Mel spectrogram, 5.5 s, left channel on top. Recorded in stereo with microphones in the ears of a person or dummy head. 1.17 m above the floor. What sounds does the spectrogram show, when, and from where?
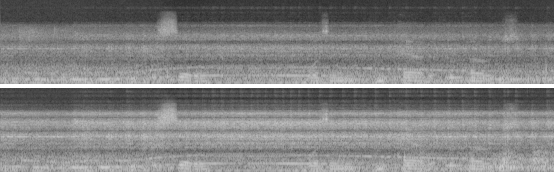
0.0 s an engine running: 45° right (ahead or behind)
1.5 s a man speaking: 15° right (ahead or behind)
